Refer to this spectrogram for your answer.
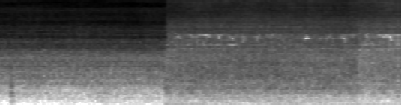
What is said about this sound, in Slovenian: sem vklopila svoj ekonom lonc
